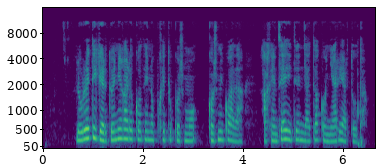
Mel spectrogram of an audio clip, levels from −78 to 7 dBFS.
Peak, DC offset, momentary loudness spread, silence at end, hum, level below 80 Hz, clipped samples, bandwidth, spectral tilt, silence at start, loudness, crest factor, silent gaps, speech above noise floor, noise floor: -2 dBFS; under 0.1%; 12 LU; 0.2 s; none; -62 dBFS; under 0.1%; 11.5 kHz; -5 dB/octave; 0.65 s; -22 LUFS; 20 dB; none; 32 dB; -53 dBFS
